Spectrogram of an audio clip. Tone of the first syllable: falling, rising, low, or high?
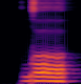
high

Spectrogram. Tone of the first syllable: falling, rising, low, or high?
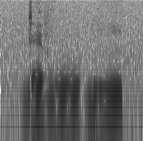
high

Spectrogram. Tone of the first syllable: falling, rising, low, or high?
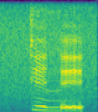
falling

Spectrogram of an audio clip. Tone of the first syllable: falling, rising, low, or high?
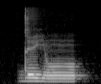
high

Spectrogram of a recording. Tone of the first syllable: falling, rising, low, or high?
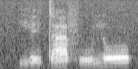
low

